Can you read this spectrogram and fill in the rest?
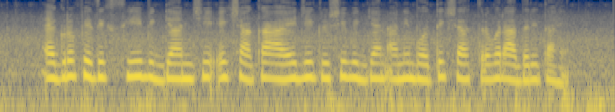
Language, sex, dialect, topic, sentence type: Marathi, female, Varhadi, agriculture, statement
